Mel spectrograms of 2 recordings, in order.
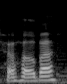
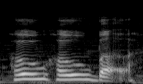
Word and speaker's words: jojoba: oil but it looks SP jojoba but it's pronounced hoba Hova hoba Hova b b okay that makes me think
